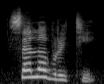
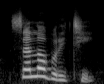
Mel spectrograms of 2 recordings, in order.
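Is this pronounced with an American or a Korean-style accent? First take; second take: Korean; Korean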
